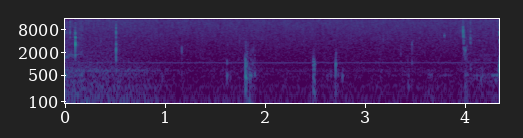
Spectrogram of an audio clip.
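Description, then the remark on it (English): A person drinking water: a few soft, wet gulps and swallowing clicks spaced out over several seconds, quiet with no talking. “So so let me take a drink of my water.”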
